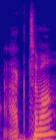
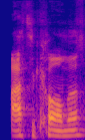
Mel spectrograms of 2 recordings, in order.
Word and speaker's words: Atacama: here but is it is it Actima? Is that right? Atacama. Atacama. Oh dear.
